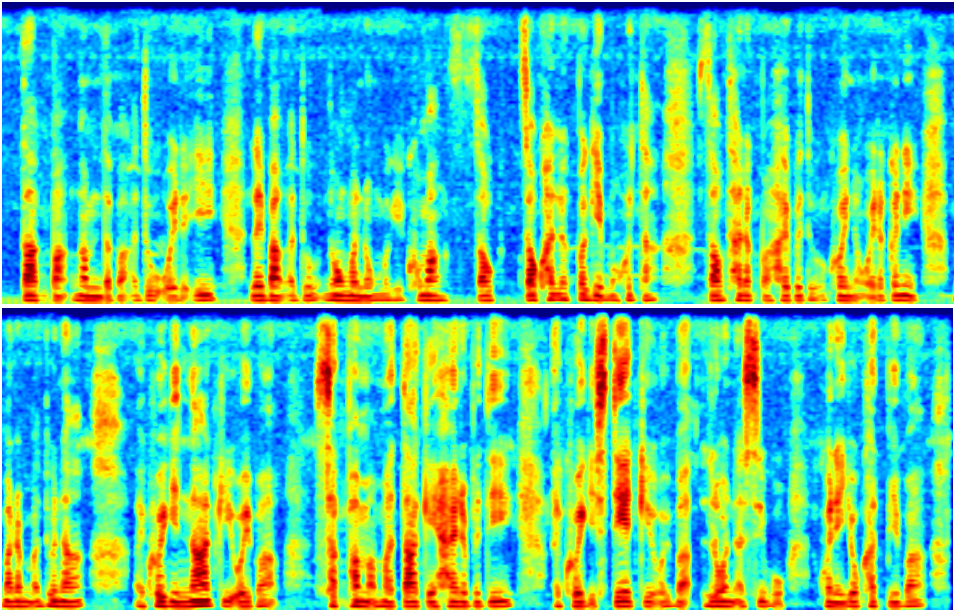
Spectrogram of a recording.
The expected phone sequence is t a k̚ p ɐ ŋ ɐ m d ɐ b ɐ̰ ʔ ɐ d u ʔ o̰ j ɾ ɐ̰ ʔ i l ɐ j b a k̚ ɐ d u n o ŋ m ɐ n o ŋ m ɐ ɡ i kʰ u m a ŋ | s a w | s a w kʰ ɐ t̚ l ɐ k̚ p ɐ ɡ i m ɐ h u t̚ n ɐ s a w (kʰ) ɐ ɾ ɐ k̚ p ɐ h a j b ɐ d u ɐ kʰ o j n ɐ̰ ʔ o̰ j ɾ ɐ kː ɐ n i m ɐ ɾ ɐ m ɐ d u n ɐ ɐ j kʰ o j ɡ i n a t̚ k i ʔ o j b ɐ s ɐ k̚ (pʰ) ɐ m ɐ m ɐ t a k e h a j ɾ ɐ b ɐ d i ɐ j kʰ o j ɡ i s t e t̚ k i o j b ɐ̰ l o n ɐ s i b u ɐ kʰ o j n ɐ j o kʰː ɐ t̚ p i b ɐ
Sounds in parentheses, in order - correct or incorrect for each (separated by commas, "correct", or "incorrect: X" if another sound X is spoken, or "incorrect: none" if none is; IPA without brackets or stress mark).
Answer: incorrect: tʰ, correct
